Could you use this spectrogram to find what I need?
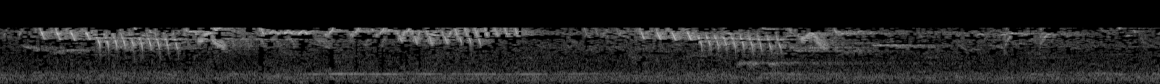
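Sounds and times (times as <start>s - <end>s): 
Long-tailed shrike twittering song: 0.0s - 11.6s.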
